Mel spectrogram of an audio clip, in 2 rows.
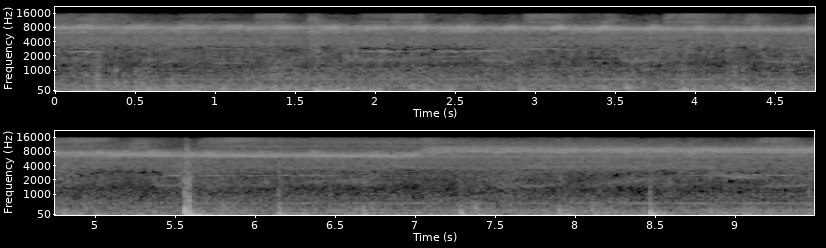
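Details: Along the Deogeumsan Solbaram-gil trail in Namwon, Korea, 16 August 2019, cicadas keep up a sizzling high drone whose pitch steps up near the end; one sharp knock sounds midway amid faint bird notes.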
